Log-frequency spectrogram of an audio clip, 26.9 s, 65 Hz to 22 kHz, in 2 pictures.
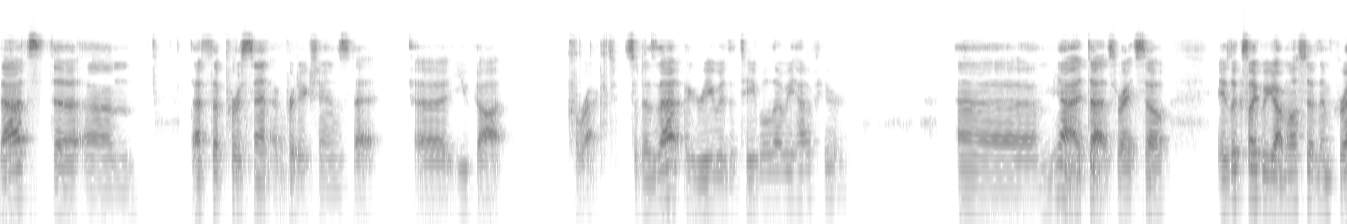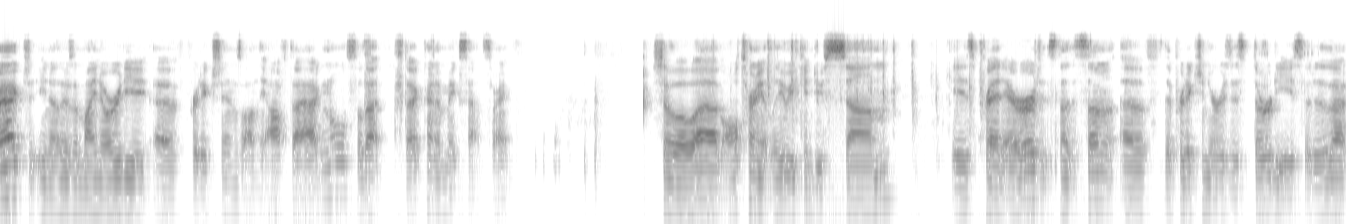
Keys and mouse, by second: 20.7 Up, 21.6 Home, 21.8 Delete, 22.3-23.5 typing.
